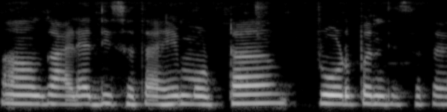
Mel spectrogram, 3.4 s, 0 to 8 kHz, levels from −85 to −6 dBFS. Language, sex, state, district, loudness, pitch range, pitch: Marathi, female, Maharashtra, Aurangabad, -33 LUFS, 220-235 Hz, 225 Hz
